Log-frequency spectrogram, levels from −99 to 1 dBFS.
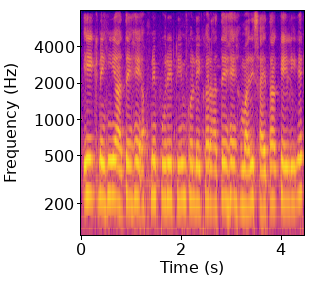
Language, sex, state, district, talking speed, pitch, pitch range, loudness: Hindi, female, Maharashtra, Mumbai Suburban, 200 wpm, 215 Hz, 205-220 Hz, -14 LUFS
